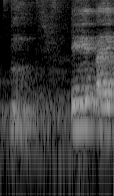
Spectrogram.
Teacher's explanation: ए ए का उच्चारण स्थान कंठ तालव्य पे होता है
